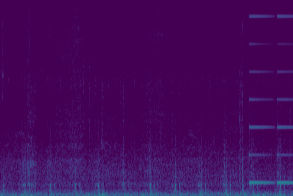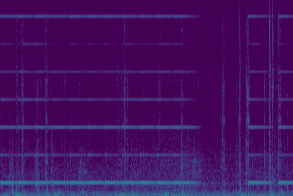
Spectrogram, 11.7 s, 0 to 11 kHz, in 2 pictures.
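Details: 2017 Chrysler Pacifica at 143,992 miles. Two days after an oil change it cranks but won't start: the starter spins steadily for several seconds and it never fires. The battery is good (new last August), and jumping it and swapping fuses and relays didn't help.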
